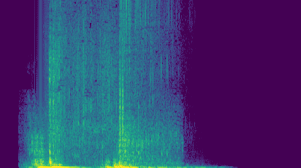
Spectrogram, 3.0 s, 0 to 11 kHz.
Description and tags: gore hit 3
Some sounds designed from only animal sounds for a theatre piece i did.
low, cinematic, game, stinger, sound-design, kick, gore, hit, horror, Animal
